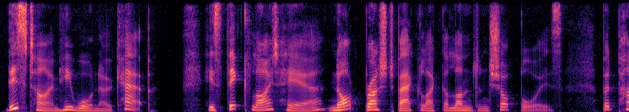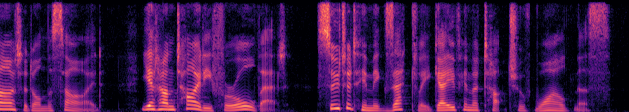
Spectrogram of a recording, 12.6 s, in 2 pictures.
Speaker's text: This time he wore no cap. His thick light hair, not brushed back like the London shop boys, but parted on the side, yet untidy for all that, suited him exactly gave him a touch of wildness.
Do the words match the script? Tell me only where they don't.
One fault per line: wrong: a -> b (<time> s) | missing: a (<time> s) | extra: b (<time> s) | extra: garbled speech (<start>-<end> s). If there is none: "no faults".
no faults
